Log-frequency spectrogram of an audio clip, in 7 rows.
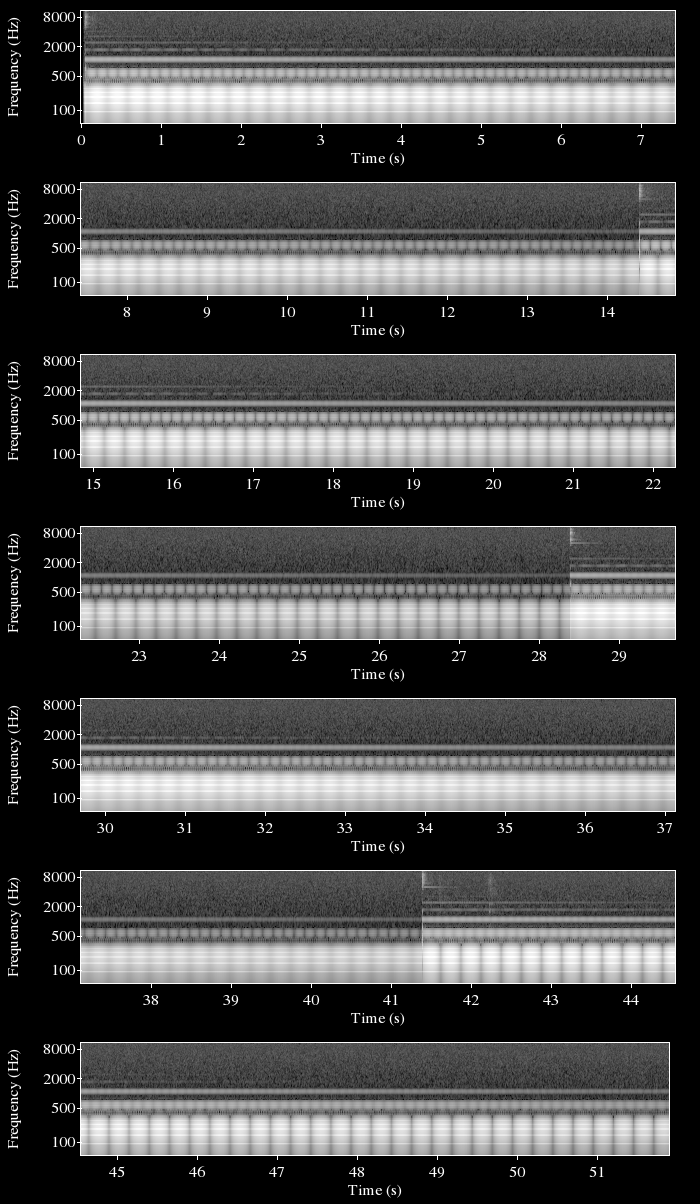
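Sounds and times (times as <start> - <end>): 
background singing bowls: 0.0 - 51.8.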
